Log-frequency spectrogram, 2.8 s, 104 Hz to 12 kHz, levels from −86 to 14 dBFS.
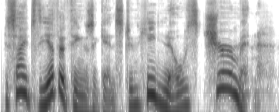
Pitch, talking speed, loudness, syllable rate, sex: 160 Hz, 195 wpm, -18 LUFS, 5.6 syllables/s, male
